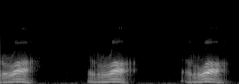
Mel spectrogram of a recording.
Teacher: تکریر یعنی کہ را کو ادا کرتے وقت شروع میں ایک را آپ کو خاموش را، سائلنٹ را آپ کو محسوس ہوگا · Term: صفت تکریر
